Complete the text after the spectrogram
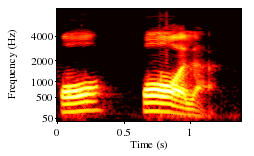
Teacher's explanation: Huruf qaf sama kaf sama makhrajnya, akan tetapi huruf qaf tidak memiliki hams di situ.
